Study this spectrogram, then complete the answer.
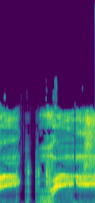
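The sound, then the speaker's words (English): A person imitates a pig's squeal: loud, strained, high-pitched vocal bursts broken by a brief pause, then one long sustained squeal that rises and wavers before cutting off. “So not a pig oink, but a pig squeal. I would do squeals.”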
